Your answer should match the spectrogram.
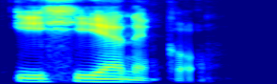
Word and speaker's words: higiénico: Papel higiénico. – Higiénico. – Like hygienic. – Higiénico? – Yes. And we spell it H-I-G...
